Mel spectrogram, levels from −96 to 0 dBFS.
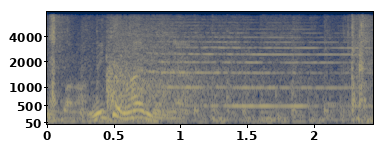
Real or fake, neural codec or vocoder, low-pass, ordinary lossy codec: real; none; 7.2 kHz; none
